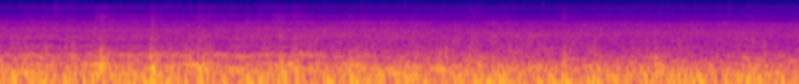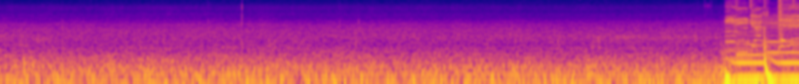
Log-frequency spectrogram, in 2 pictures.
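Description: Steady wind rumble on the microphone with a constant low roar and no distinct events, slightly heavier in the first few seconds.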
